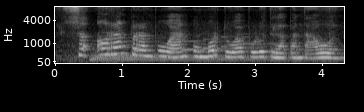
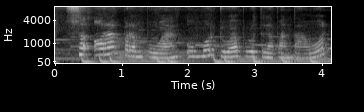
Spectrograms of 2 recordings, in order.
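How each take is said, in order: No difference in how they are said.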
